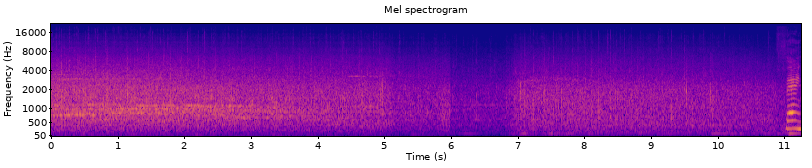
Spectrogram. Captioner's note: cheering and Applause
